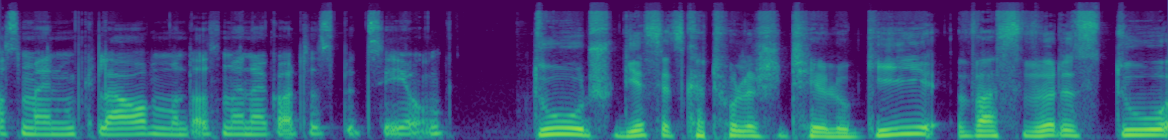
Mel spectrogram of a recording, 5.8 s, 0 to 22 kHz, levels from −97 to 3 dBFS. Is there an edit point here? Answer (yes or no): no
